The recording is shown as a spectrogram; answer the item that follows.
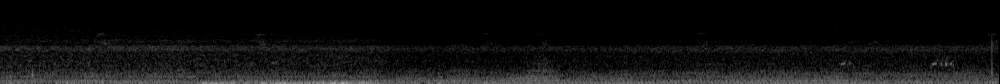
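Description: Turkey gobbles and calls over a steady low background, with a louder low rumble on the microphone between about two and four seconds in.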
